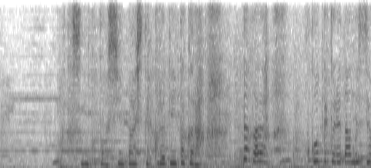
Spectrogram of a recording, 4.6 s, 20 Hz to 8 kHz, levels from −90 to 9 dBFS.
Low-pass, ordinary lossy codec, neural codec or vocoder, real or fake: none; none; codec, 16 kHz, 2 kbps, FunCodec, trained on Chinese and English, 25 frames a second; fake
